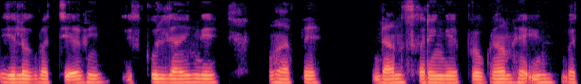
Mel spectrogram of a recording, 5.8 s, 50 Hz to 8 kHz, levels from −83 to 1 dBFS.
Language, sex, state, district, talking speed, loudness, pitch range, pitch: Hindi, male, Bihar, Lakhisarai, 165 wpm, -20 LUFS, 120-125 Hz, 125 Hz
